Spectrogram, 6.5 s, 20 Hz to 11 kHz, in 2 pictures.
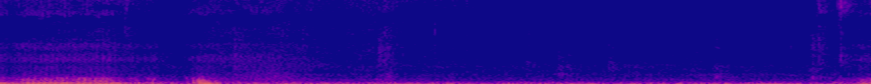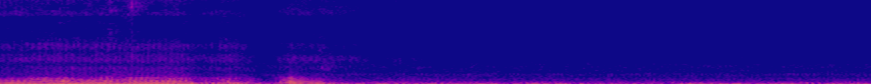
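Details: Sleeping 15-year-old Boston Terrier named Lulu gives two low, rattling snore bursts, each finishing in a brief nasal whistle, with quiet breathing in between.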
